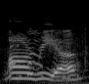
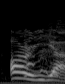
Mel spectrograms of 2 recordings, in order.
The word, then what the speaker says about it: Arya: But it's not Arya, it's Arya. It's just Arya. Arya. Like 2 syllables. Like, are you going to the ball tonight?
